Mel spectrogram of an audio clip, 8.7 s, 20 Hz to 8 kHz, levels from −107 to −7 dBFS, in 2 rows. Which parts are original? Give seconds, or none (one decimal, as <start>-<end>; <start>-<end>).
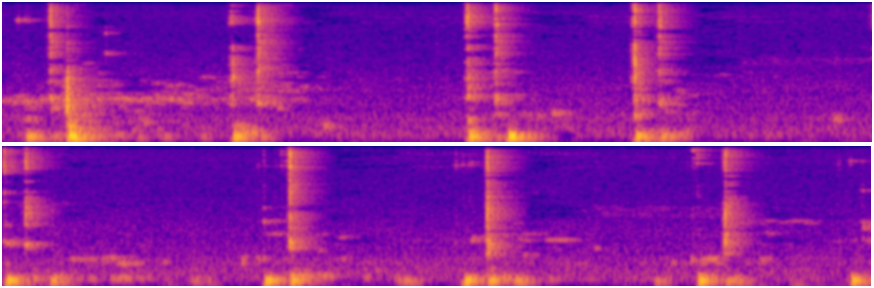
2.2-3.2; 3.9-8.7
